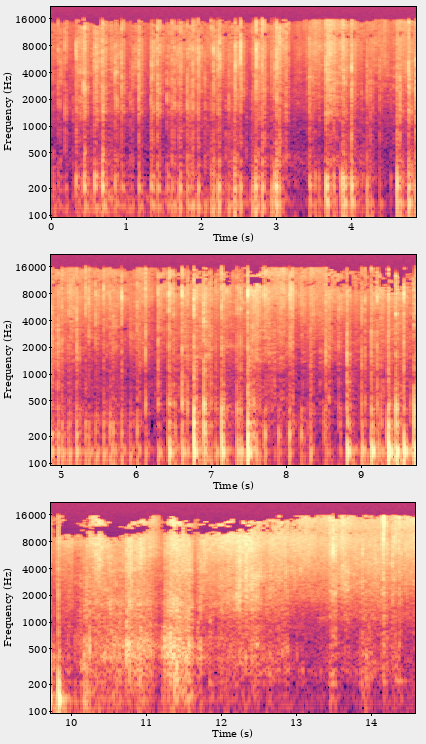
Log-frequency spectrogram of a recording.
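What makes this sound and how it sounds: Fingertips and nails tap and scratch the top of a large, printed cardboard microphone box that lies flat, closed and holding its contents, with a small metal object resting untouched on top. For about ten seconds there is a quick, irregular run of dull, low, hollow taps with very short decay. It then gives way to softer, brighter scratching and rubbing.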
